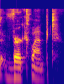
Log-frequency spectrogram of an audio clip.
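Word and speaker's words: verklempt: For the record, it's verclempt. V E R.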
